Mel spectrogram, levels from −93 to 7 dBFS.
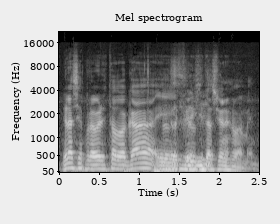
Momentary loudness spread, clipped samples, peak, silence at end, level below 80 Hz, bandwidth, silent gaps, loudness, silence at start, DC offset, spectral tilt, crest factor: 4 LU; under 0.1%; 0 dBFS; 0 s; -30 dBFS; 12 kHz; none; -13 LUFS; 0 s; under 0.1%; -6 dB/octave; 12 dB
